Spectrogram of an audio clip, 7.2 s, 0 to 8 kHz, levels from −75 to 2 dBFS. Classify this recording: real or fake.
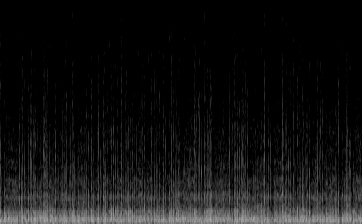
fake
